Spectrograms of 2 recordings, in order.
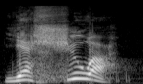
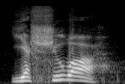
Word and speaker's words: Yeshua: What's significant is that Joshua, okay, you know the Hebrew pronunciation for the word for the name Joshua? Yeshua. Yeshua. Joshua. Yeshua.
